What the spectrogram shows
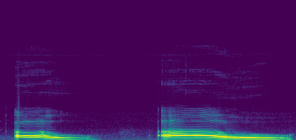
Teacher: So we say O. Whereas in a general American accent or other accents in the United States, the O is a diphthong. It has two sounds. So it goes O, O.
